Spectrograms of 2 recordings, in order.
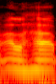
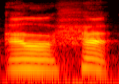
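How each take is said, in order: First: The h is an ordinary plain h. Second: The h is a soft breathy throat h. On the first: The speaker calls it wrong. "Banyak orang yang bilang al-ha" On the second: The speaker calls it right. "padahal itu adalah huruf ha. Jadi bacanya"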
